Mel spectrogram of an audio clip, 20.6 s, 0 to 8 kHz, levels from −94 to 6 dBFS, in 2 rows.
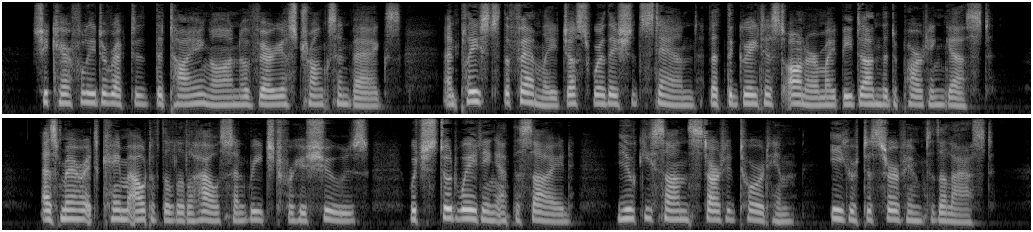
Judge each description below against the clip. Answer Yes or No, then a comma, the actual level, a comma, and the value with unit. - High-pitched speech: No, medium, 180 Hz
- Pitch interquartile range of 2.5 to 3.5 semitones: Yes, average, 2.9 semitones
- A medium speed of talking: Yes, average, 180 wpm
